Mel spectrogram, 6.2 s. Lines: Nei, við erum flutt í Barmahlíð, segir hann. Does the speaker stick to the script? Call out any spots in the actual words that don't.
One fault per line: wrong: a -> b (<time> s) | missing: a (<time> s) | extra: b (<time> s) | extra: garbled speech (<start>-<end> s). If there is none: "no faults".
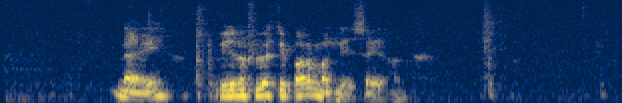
no faults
